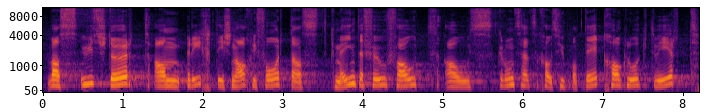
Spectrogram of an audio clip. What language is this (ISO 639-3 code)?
gsw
